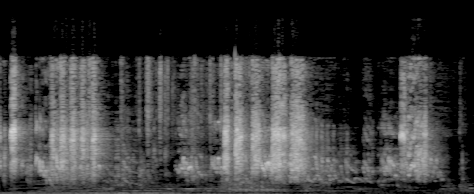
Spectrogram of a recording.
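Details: Australian budgerigars caged indoors give busy squeaky chirps and grating warbles in quick succession, with a low hum in the background.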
